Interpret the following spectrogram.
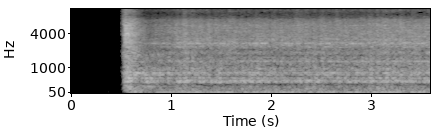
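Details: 1976 Corvette Stingray unstarted 8 to 10 years, after new fuel lines, fuel filter, 20 litres fresh fuel, fresh oil and filter: starter spins the engine at a steady even rate but it never fires; cranks, no start.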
